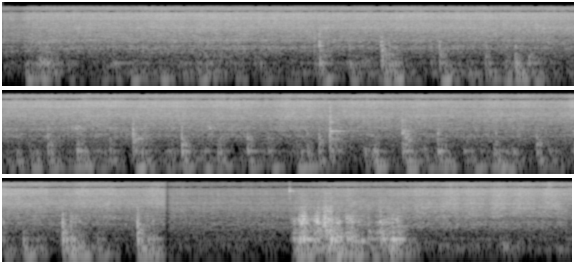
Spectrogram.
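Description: Chicken wings frying in hot oil in a stainless skillet on a high gas flame: a steady sizzle, the skin crisping, with scattered knocks of a spatula stirring. Near the end the sizzle dips briefly, then the pan is lifted and shaken over the burner, adding a louder clatter.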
